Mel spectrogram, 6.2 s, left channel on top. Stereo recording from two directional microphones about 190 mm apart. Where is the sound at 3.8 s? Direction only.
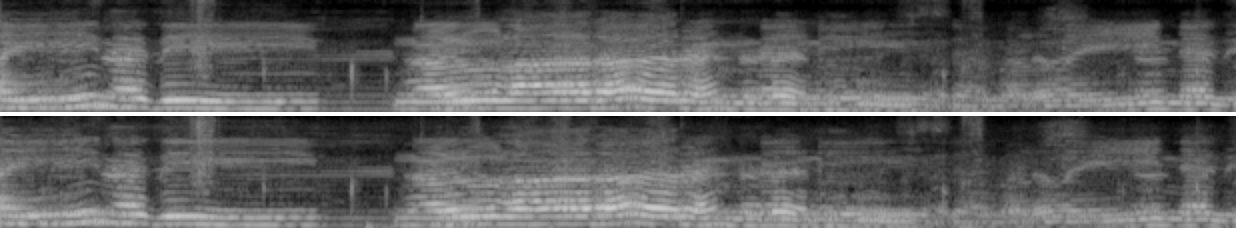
40° left (ahead or behind).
